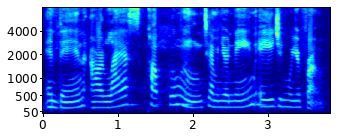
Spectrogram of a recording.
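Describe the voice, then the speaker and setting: A woman's voice: fairly low pitch, moderate pace, a little hiss or hum. A woman casually hosting and interviewing as a show host.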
